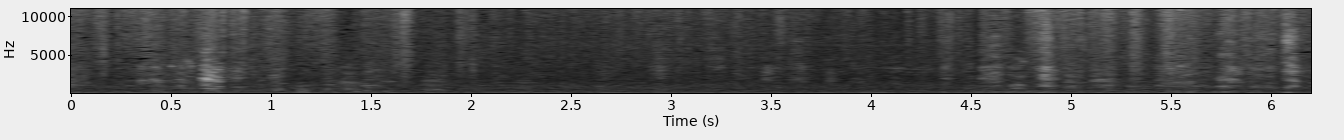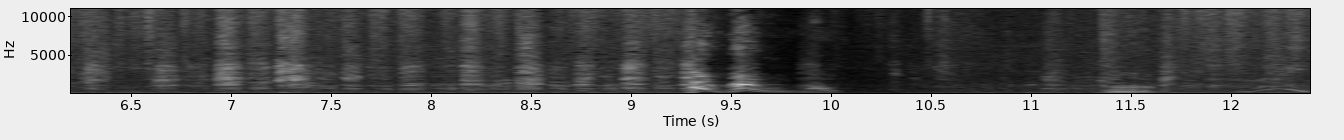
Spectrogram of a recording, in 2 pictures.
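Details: Play between a 3½-year-old American Eskimo Dog named Kayu and Cooper, a 3-month-old German Shepherd puppy; breathy panting builds into a quick pair of yelps, a brief pause, then a rising whine near the end.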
